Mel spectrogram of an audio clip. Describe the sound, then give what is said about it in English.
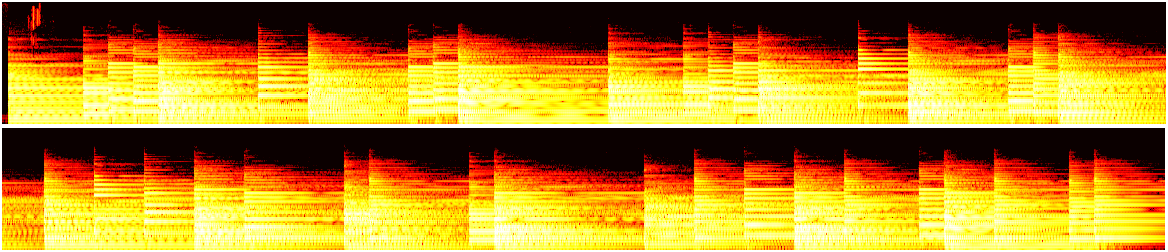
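Instrumental waltz melody, a warm, playful adventure theme from a television drama score, moving in regular triple-time phrases of struck, decaying notes over sustained low harmony, with no voices. “It's a waltz. It's a beautiful melody. It sounds like this.”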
